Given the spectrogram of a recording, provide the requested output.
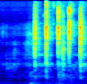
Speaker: as soon as I start speeding up I hear it the only thing I can think of is that uh foreign do see I do see some shininess right here where that Den is which may mean that it's hitting there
